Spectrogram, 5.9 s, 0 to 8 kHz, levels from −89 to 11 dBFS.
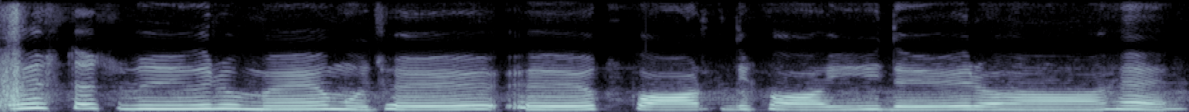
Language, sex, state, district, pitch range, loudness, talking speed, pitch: Hindi, female, Madhya Pradesh, Katni, 220-260 Hz, -14 LUFS, 100 wpm, 235 Hz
